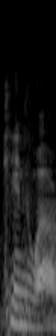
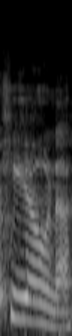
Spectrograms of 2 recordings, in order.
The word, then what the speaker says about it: quinoa: how do you cook quinoa, right? And how do you say it? I said quinoa. What do you say? Quinoa. Okay, good. Yeah. So this is Not Kiona. No, yeah, exactly.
